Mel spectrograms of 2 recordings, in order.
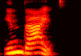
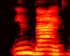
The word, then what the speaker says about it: indict: E tudo bem, a pronúncia, tranquilo, indict, indict, você acha que é uma palavra tranquila, até você ler ela. Indict se escreve I-N-D-I-C-T, não tem nada a ver a escrita com a pronúncia, nada, nada, nada a ver.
